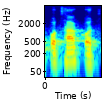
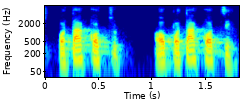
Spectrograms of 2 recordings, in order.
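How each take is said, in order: First: Said in the usual way. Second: "Port Harcourt" with the H dropped and a vowel added at the end; Ekpe pronunciation. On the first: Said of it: "it's not Port Harcourt". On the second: Shown as a demonstration. Teacher showing the class how Ekpe speakers adapt Port Harcourt, Ekpe pronunciation. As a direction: say "Port Harcourt" the Ekpe way, like "Pot-akotu" or "Pot-akoti". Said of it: "we use our intonation, our accent".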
